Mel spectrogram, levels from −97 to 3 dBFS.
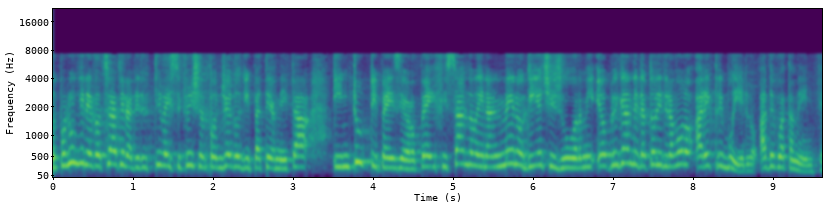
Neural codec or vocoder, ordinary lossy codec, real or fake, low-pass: codec, 16 kHz, 1.1 kbps, Voila-Tokenizer; none; fake; none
